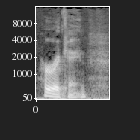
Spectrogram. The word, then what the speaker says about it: Hurricaine: That's Hurricaine, like Novocaine, hurricane spray.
